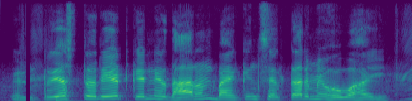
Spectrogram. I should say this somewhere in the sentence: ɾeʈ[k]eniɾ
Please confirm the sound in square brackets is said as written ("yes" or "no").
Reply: yes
